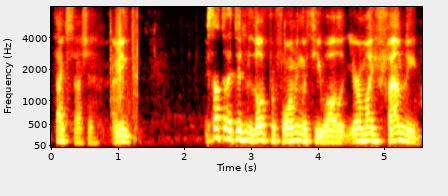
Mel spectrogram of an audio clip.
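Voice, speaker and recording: A man's voice: medium pitch, animated, a little hiss or hum, natural voice. Man playing an earnest, hesitant young musician. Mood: earnest, apologetic. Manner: halting, earnest. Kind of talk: table read of a pilot script.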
